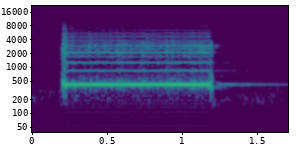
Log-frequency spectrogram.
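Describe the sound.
A telephone line tone plays while a call is being placed: one steady, loud electronic tone rich in harmonics that holds for about a second, then cuts off, leaving faint line hiss.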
